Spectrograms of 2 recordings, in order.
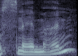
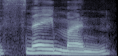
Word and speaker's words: Snijman: He later became the founding ancestor of the Snan family in South Africa. So if I put the names and I'm just pronouncing so you see the different uh writing but I'm just pronouncing it that way.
